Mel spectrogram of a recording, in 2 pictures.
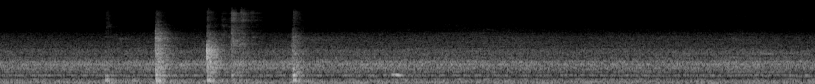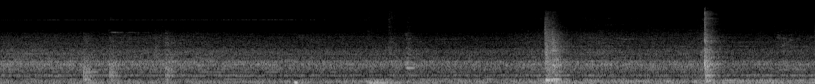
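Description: Objects knock and clatter now and then during cleaning.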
